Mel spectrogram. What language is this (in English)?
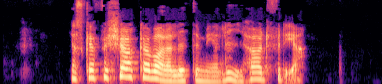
Swedish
